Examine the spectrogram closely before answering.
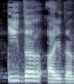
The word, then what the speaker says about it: ईदर: आप इसे प्रोनाउंस करें ईदर आइदर, दोनों प्रोनाउंसिएशन ठीक है।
